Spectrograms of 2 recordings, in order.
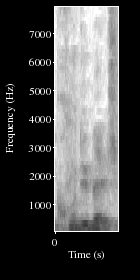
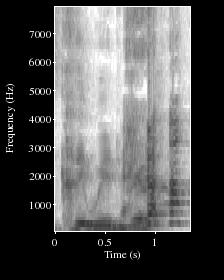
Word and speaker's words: Krewe du Belge: Oui, Crew du Belge. Les Wallons, ils disent Créoué du Belge.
